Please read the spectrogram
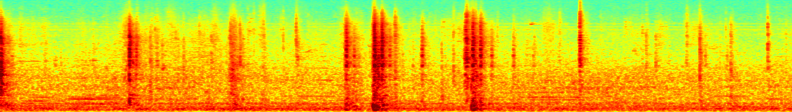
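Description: Hands working on hoses and fittings at a newly installed aluminium radiator in a car's engine bay: scattered light clicks and knocks, with a cluster of louder ones between about three and a half and five seconds in.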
